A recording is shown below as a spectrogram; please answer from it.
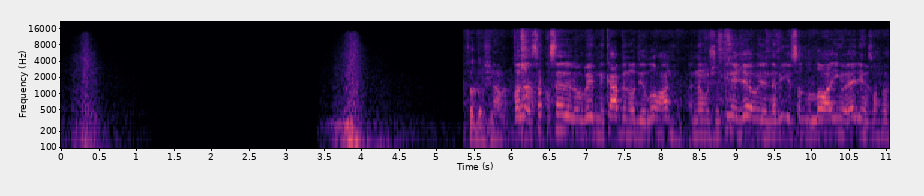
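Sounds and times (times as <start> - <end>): whoosh: 0.0 - 1.2, 3.4 - 5.3.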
